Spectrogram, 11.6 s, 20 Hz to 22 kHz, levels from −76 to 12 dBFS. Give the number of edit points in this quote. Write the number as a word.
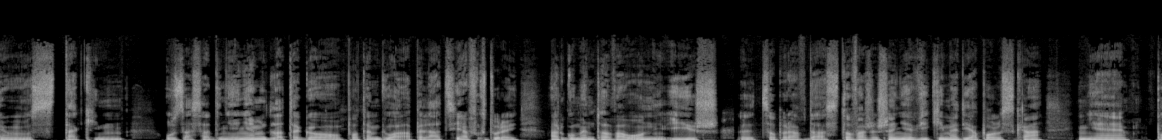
zero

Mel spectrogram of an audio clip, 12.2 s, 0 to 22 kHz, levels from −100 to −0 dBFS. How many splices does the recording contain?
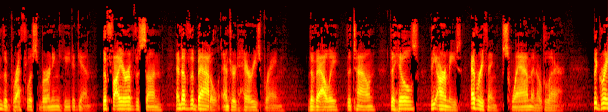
two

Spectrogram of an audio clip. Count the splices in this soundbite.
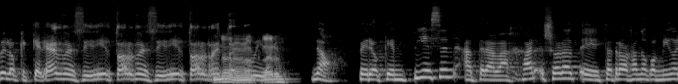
two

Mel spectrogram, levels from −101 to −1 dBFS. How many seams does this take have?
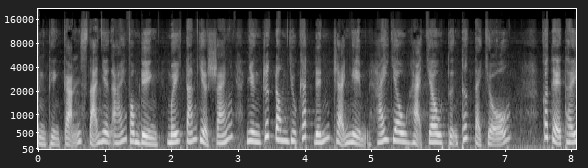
two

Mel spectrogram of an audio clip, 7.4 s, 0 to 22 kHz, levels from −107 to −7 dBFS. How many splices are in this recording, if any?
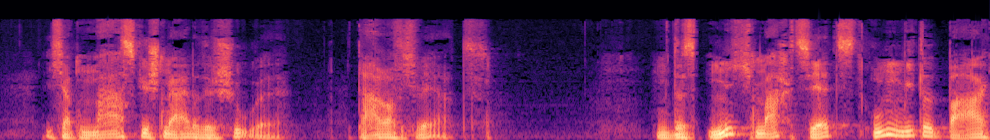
two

